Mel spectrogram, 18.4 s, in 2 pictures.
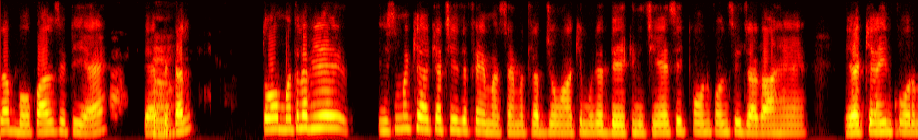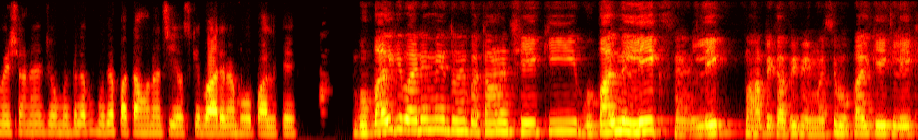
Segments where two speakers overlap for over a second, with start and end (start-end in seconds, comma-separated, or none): none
